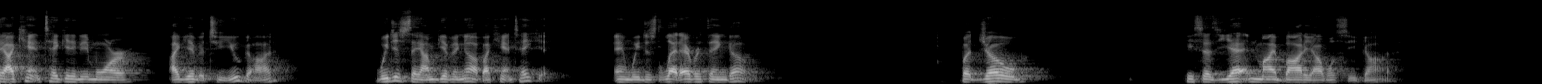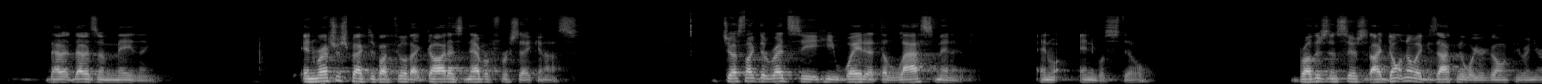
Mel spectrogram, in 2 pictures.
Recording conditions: large echoing room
